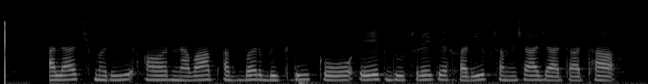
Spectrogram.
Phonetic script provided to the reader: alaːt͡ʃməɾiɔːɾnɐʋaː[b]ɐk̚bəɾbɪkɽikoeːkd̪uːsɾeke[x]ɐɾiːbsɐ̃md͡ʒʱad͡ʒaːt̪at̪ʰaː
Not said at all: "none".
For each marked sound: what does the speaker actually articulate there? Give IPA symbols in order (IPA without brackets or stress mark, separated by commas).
b, x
